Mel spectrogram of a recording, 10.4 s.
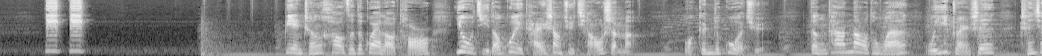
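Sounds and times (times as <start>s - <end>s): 
car horn beeps: 0.5s - 1.0s
speech: 2.8s - 10.4s.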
